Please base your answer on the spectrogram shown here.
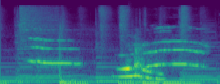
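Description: A cat named Sunny gives a couple of close, clear meows, one rising and bending in pitch, over a faint steady background hum in a home kitchen.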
